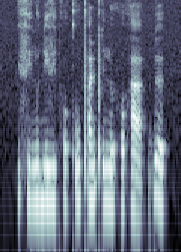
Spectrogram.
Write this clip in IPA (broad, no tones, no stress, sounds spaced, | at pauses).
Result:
fʲ ɨ ŋ u bʲ a vʲ ɨ pʰ o kʼ u pʼ a ɳ pʼ i n̪ ɯ h o h a | ɓ ʏ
